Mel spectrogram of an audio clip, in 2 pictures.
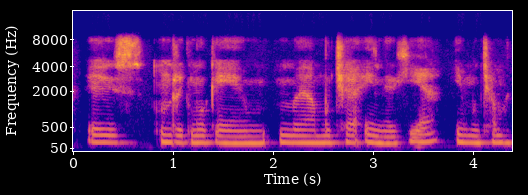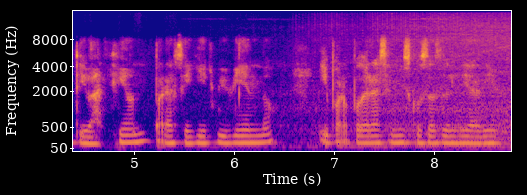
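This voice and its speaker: A woman speaks at a fairly slow pace in a very deep, low, somewhat breathy voice with a dark, mellow tone. Her intonation is monotone and flat, and her loudness stays very even. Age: 20s. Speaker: interviewee, young listener. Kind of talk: casual interview.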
